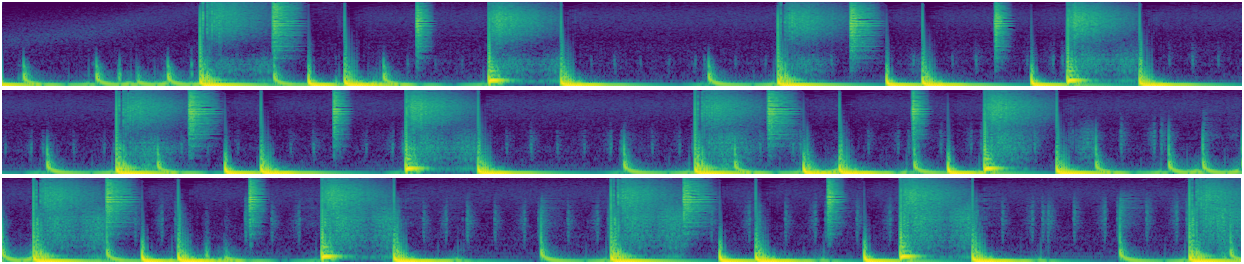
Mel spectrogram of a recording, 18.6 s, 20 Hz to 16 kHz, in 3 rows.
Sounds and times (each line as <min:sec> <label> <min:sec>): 0:00.0 Drum Loop 0:18.5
